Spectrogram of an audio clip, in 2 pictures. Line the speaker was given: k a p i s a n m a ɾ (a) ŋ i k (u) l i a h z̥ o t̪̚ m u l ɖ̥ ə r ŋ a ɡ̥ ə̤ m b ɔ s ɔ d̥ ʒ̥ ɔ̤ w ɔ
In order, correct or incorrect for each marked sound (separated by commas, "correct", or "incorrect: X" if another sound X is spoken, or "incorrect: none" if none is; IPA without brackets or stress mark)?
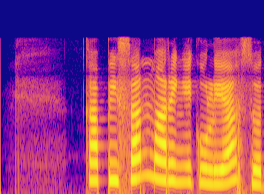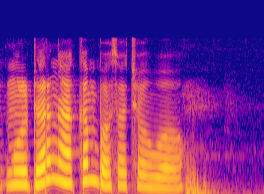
incorrect: i, correct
